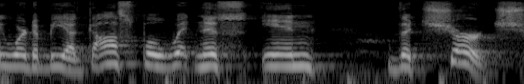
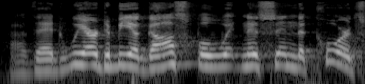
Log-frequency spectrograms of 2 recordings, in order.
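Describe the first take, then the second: First: The church set apart, each word weighted, falling at the end; stress on the church. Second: Said in the usual way. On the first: Shown as a demonstration. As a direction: lean on "the church" and let it drop. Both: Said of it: "but secondly".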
